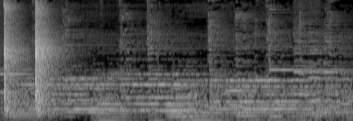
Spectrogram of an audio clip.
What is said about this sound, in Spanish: Se hincó y empezó a martillar.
